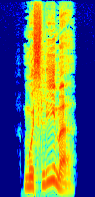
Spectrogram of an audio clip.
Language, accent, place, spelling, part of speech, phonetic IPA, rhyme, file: German, Germany, Berlin, Muslime, noun, [ˌmʊsˈliːmə], -iːmə, De-Muslime.ogg
- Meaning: 1. nominative/accusative/genitive plural of Muslim 2. Muslimah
